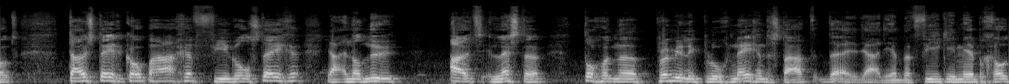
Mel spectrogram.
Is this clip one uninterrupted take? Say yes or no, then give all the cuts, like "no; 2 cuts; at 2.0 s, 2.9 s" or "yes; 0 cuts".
yes; 0 cuts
